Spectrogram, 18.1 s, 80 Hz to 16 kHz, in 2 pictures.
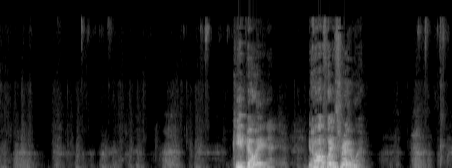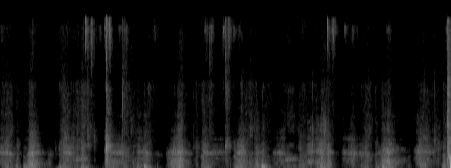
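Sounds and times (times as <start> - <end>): feet thudding on floor: 8.3 - 18.0.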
